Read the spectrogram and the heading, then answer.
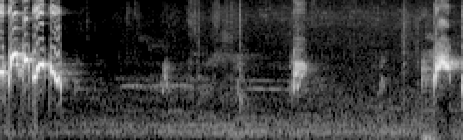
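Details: Red-whiskered bulbul, kept for training, singing in the morning to spur other birds into song contests: a short burst of loud, rich, warbling notes, then quieter single chirps, and another loud warbled phrase at the end.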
